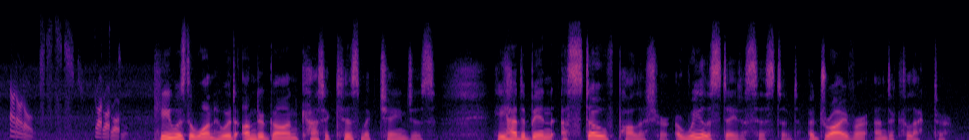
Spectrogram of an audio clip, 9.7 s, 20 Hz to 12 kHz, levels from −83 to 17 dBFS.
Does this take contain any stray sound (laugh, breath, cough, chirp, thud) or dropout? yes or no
yes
